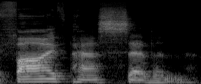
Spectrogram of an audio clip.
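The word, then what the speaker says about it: five: We're leaving at 7:05. We're leaving at 7:05. Again, the V in 5 is barely voiced. It's very soft. Listen, we're leaving at 7:05. You almost don't hear it.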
